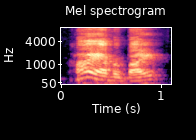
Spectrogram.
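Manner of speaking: talking with food in mouth. Introducing themselves on a live stream, talking with food in mouth. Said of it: "I got food in my mouth".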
